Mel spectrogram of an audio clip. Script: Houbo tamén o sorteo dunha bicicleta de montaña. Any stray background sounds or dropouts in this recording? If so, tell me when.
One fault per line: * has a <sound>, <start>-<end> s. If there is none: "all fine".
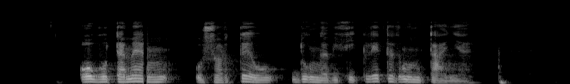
* has a dropout, 1.4-1.5 s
